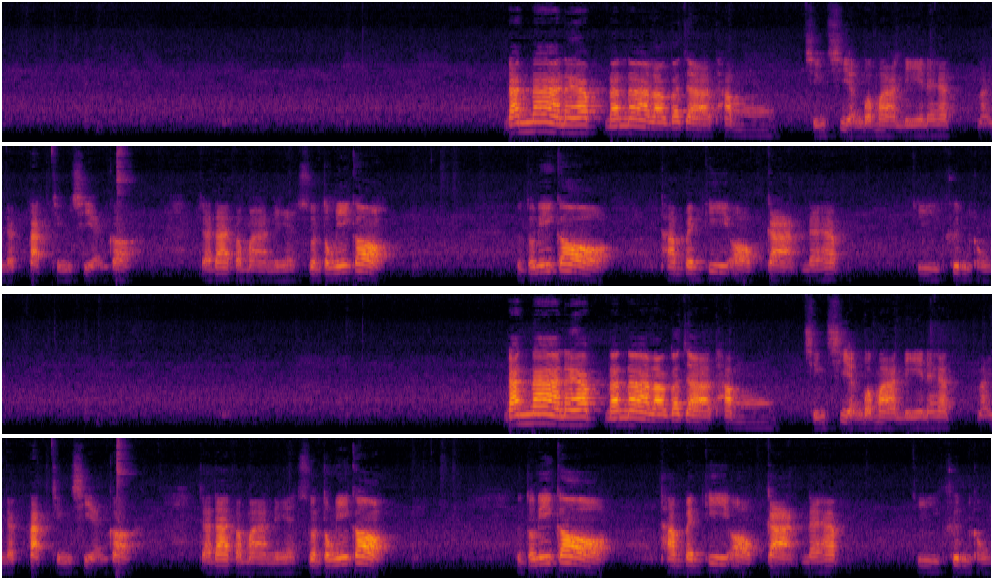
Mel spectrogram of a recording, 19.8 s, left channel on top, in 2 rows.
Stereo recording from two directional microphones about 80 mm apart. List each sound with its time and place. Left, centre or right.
5.3 s speech: right
11.9 s speech: right
15.1 s speech: right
